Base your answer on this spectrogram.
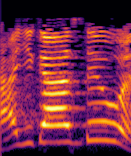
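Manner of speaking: put-on very loud, very high, convincing Tennessee accent. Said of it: "With a good Tennessee accent".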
